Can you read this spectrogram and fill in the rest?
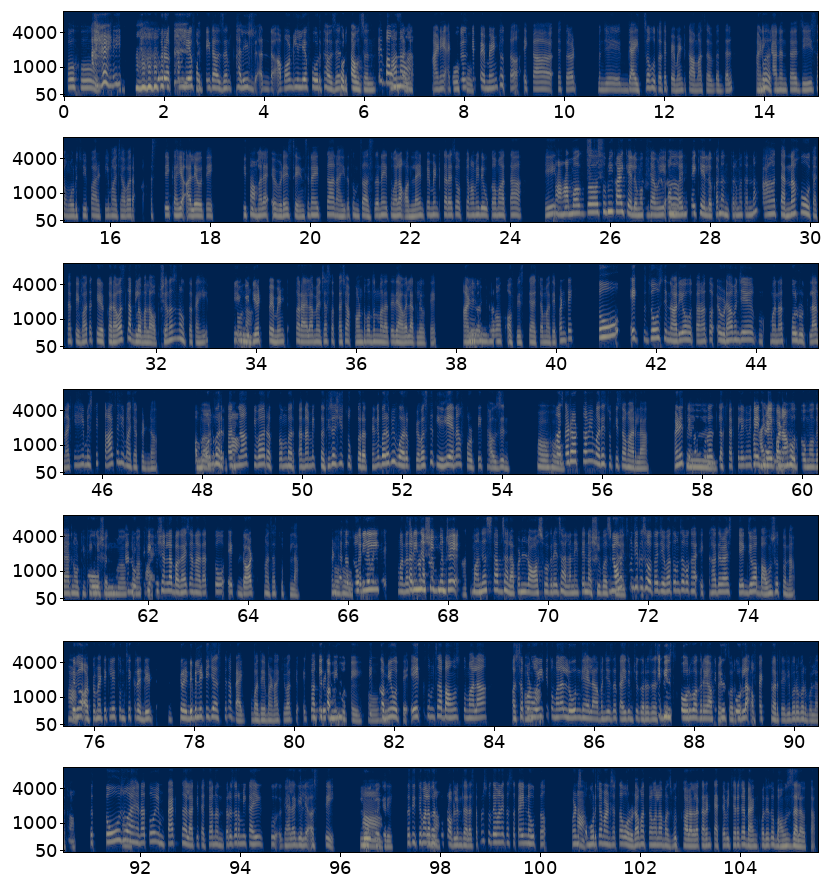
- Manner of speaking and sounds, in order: laughing while speaking: "आणि"; static; in Hindi: "वो रकम लिया"; in English: "फोर्टी थाउजंड"; other noise; laugh; in English: "फोर थाउजंड"; in English: "फोर थाउजंड"; distorted speech; other background noise; unintelligible speech; in English: "इमिडिएट"; in English: "सिनारियो"; in English: "फोर्टी थाउजंड"; unintelligible speech; unintelligible speech; in English: "अफेक्ट"; in English: "अफेक्ट"; in English: "इम्पॅक्ट"
- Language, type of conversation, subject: Marathi, podcast, नोटिफिकेशन्समुळे लक्ष विचलित होतं का?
